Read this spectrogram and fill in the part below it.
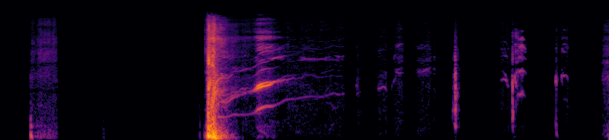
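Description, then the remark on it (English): A doe deer's distress call: one loud, harsh bleat followed by a shorter, wavering high squeal. A few faint clicks come afterward, and no one speaks. “That's what a doe sounds like when she's like in distress.”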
